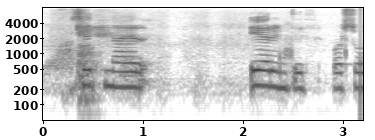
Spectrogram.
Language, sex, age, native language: Icelandic, male, 10, Icelandic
